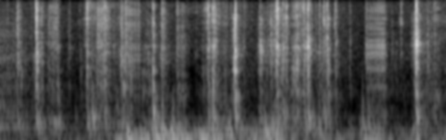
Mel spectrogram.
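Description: An electric fence charger on a goat grazing setup ticks with a series of sharp, irregular clicks over a low background rumble, fairly close and moderately loud, with no talking.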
